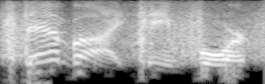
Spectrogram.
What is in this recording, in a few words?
Dispatch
